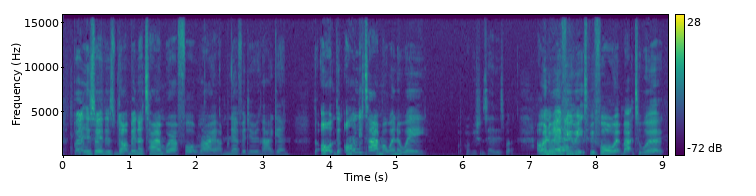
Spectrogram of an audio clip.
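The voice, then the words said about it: Northern English Mancunian accent. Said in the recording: “I can hear your northern accent ... I can completely hear it. Yes, you are Mancunian.”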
